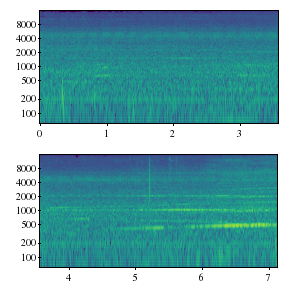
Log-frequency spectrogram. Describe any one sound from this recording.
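Train wheels squeal on a curve.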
